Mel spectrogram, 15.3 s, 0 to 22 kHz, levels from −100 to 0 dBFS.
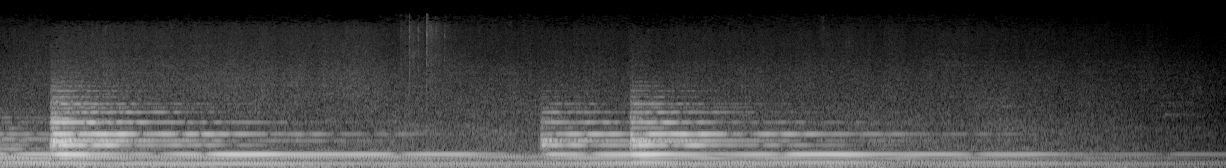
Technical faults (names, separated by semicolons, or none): none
